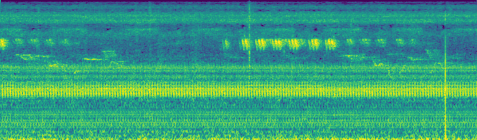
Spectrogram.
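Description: Outdoor ambience: a steady low rush under a constant hum. An animal call, a run of about eight quick high notes that fade out, comes in about three seconds in. A single sharp click sounds near the end.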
